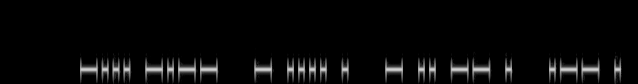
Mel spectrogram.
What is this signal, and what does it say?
Morse code, heard as a keyed tone, about 22 wpm, 700 Hz. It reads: BY THE TIME WE
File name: practice / 22wpm / Sentences with 3-Word Phrases - 22wpm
